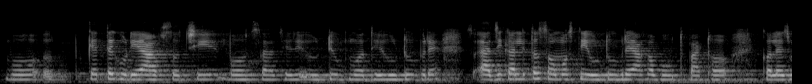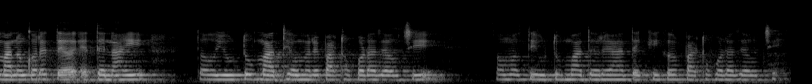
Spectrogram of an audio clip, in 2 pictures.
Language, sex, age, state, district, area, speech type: Odia, female, 18-30, Odisha, Koraput, urban, spontaneous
